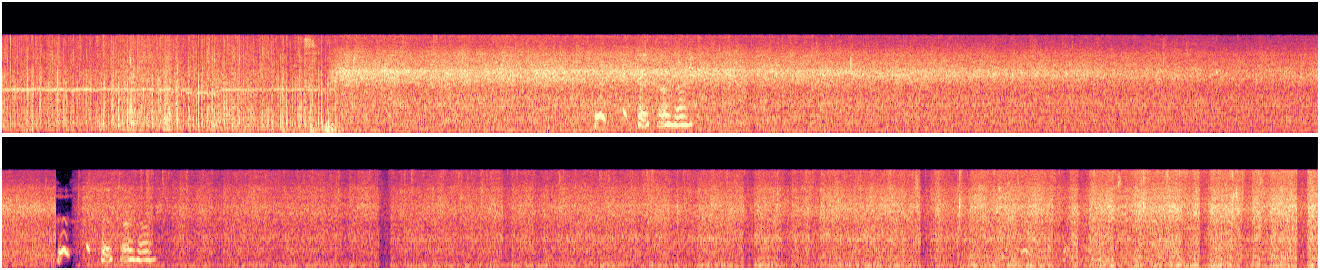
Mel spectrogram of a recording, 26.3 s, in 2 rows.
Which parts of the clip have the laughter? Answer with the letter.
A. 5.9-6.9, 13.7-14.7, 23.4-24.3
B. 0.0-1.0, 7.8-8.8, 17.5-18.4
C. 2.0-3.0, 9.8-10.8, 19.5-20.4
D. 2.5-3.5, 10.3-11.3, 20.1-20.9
A.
